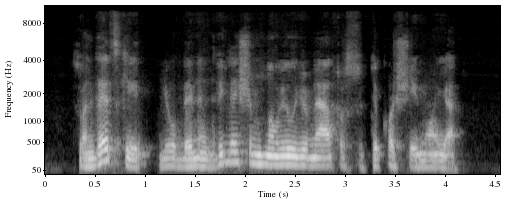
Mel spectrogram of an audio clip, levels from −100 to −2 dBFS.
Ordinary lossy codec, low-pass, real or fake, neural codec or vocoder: AAC, 32 kbps; 9.9 kHz; fake; codec, 24 kHz, 3 kbps, HILCodec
